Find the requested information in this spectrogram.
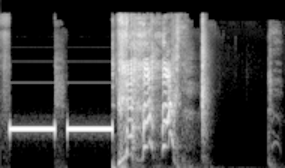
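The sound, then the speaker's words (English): Two steady, high-pitched censor bleeps, a short one and then a longer one, cut over a swear word, followed right away by an outburst of laughter and voices. “I can't believe he just swore.”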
